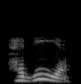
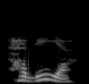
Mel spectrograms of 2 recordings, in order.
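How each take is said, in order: No difference in how they are said.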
